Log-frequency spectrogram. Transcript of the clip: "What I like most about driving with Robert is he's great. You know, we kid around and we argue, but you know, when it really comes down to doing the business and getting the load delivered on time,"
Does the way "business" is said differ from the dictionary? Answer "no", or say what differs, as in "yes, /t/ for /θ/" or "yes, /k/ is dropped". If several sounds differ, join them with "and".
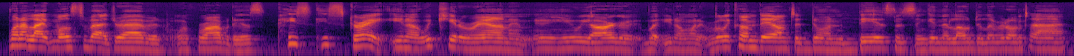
no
